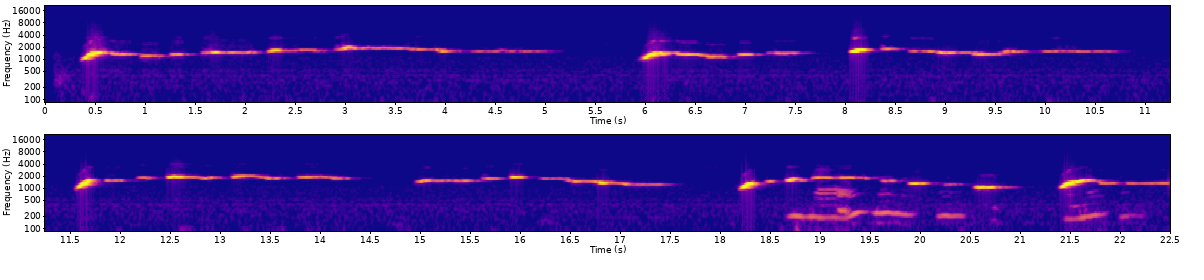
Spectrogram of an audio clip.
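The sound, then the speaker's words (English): A person whistles a slow tune, clear, in several gliding phrases separated by short pauses. There is no talking, just a faint low rustle near the end. “I'll whistle it.”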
